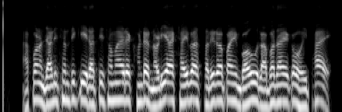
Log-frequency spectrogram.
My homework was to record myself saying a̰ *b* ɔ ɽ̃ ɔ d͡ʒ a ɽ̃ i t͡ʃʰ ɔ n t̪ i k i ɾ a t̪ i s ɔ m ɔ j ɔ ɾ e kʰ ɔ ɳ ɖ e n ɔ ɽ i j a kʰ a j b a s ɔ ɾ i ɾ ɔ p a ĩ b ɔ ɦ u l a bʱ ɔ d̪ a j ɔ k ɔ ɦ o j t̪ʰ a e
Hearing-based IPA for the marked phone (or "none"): p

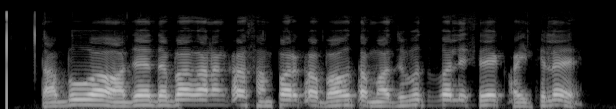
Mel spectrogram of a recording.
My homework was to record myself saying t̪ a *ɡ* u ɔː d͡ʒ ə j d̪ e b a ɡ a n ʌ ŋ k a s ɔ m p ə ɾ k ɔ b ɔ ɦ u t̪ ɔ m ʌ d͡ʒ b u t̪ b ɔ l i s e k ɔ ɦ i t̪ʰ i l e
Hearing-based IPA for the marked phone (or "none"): b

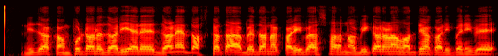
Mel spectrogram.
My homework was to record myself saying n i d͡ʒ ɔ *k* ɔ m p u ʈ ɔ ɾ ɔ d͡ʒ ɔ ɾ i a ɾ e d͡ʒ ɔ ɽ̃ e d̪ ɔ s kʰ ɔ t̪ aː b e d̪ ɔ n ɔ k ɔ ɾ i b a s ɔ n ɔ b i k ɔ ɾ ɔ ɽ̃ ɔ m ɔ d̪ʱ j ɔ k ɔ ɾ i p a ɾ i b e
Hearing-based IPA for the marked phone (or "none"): k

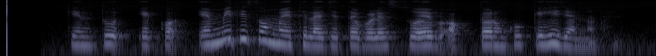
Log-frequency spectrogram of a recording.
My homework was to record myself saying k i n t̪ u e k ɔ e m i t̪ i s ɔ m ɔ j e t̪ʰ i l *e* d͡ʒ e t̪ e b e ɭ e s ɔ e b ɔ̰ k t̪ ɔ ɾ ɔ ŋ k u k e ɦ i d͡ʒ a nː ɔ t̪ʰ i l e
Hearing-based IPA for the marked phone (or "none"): a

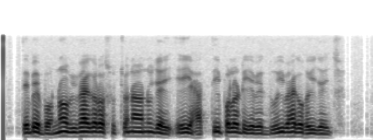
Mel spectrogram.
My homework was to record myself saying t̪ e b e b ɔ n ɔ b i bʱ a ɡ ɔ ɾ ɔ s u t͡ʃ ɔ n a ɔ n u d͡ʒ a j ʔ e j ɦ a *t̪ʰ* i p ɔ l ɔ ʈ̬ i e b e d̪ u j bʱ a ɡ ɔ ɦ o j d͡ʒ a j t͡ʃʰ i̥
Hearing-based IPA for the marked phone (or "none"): t̪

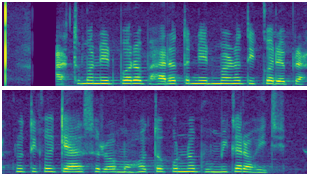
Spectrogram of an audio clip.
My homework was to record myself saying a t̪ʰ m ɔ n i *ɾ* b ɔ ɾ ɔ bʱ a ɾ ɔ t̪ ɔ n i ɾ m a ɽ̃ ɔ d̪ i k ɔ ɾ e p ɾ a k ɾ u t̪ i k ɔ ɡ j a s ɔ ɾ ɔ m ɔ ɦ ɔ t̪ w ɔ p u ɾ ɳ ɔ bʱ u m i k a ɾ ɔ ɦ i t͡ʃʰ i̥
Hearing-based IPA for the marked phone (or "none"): ɾ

